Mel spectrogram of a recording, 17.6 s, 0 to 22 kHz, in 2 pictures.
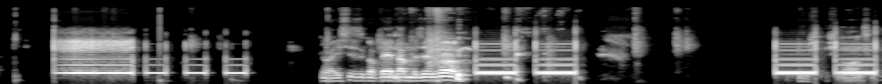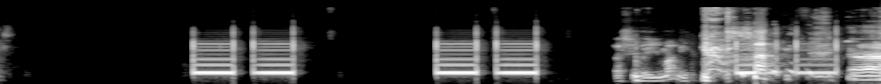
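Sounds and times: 
telephone ringing in double bursts: 0:00.6 - 0:02.5, 0:04.7 - 0:05.8, 0:07.8 - 0:08.8, 0:10.8 - 0:11.8, 0:13.2 - 0:14.2, 0:16.1 - 0:17.3
speech: 0:03.2 - 0:05.2, 0:15.5 - 0:17.6
laughter: 0:03.9 - 0:06.2, 0:15.8 - 0:17.6.

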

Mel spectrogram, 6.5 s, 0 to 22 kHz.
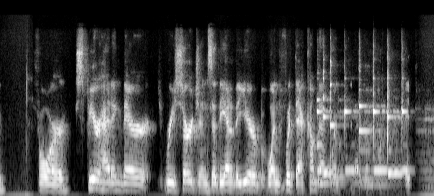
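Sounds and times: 
speech: 0:00.0 - 0:06.5
phone ringtone from an incoming call: 0:04.8 - 0:06.5.

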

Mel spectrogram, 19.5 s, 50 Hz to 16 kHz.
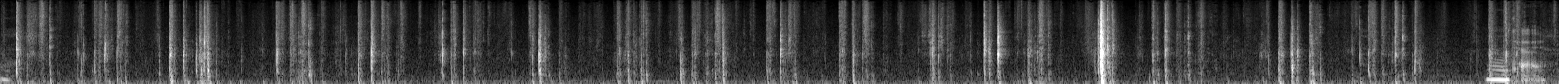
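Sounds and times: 
deck of African goddess cards being shuffled: 0:00.1 - 0:19.4.

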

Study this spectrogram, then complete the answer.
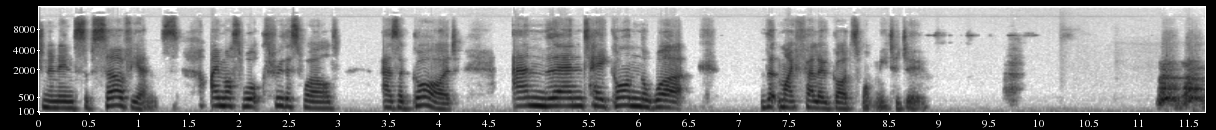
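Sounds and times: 
speech: 0:00.0 - 0:09.0
greyhound-deerhound cross dog barking inside a house: 0:11.2 - 0:11.6.

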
